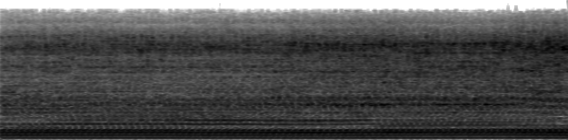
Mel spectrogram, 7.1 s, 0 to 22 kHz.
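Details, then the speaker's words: Twin-turbo low-mount Subaru build, restarted seven to eight hours after sealant applied: loud steady idle with a fast puffing tick over the exhaust note; exhaust leak suspected at the headers, otherwise the 50 mm wastegate; unconfirmed. "it definitely do have another leg kind of sounds like it's actually coming from the headers uh if it's not the headers it's definitely that 50 millimeter wastegate"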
